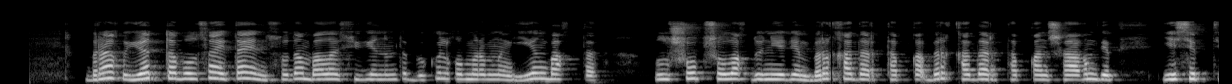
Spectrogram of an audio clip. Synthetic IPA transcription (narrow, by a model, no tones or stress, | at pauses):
bɪɾɑqʏjɑt̪ːɑbo̞lˠsɑːjt̪ɑjənso̞d̪ɑnbɑlˠɑsʏjɡʲe̞nɪmd̪ɪbʏkʲɪlʁʊməɾəmnəɴje̞ŋbɑqət̪ːə | ʊlˠʃo̞pʃo̞lˠɑq̚d̪ʏnije̞d̪e̞nbɪɾqʰɑd̪ɑɾt̪ʰɑp̚qɑbɪɾqʰɑd̪ɑɾt̪ʰɑp̚qɑnʃɑʁəmd̪e̞p | e̞se̞p̚t̪e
